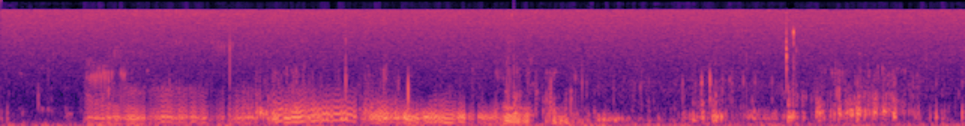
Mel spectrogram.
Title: Jinu saja Listen to Rumi Stomach growling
